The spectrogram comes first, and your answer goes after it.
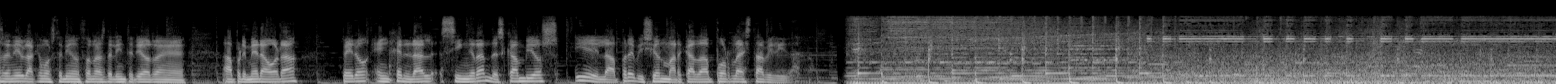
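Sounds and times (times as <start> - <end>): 
speech: 0.0 - 8.6
rhythmic thumps: 8.5 - 14.2
tractor engines rumbling on a street: 10.4 - 15.5
tractor horns honking on a city street: 11.1 - 15.5.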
